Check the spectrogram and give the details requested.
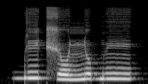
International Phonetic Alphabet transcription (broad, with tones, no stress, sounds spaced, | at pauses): ɡ͡b i˦ t͡ʃ o˨ ɲ ʊ˦ b ĩ˦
